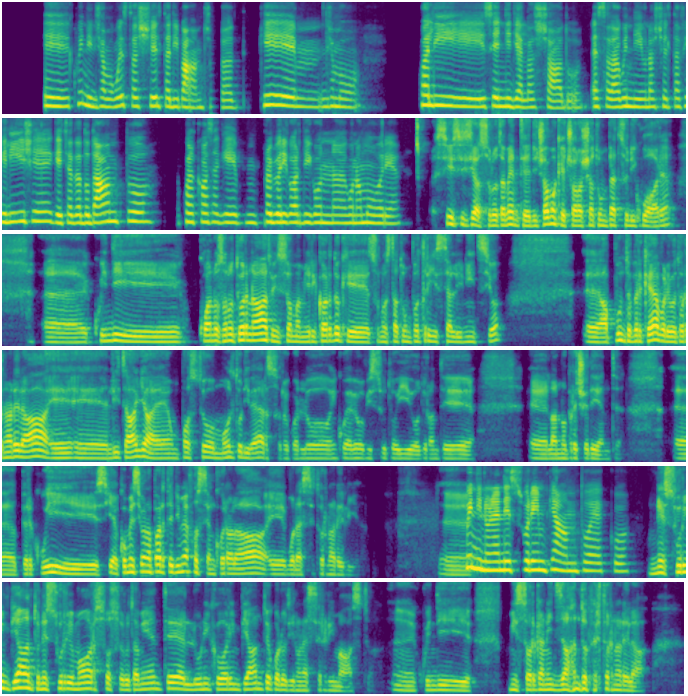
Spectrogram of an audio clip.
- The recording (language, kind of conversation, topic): Italian, podcast, Raccontami di una volta in cui hai seguito il tuo istinto: perché hai deciso di fidarti di quella sensazione?
- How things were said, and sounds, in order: laughing while speaking: "organizzando"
